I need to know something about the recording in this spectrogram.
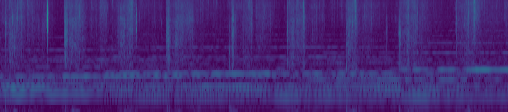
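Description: footsteps walking through a

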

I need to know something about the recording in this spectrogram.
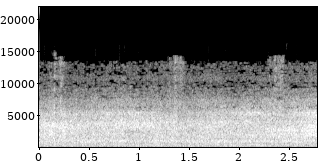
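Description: airplane engine

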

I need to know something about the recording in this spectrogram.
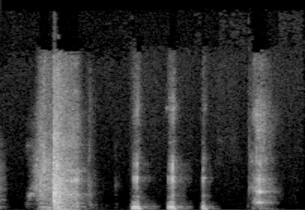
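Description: hiccup

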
